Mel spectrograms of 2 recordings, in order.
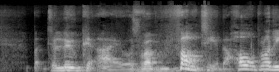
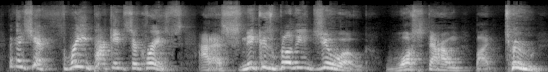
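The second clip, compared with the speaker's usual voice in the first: ordinary talk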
